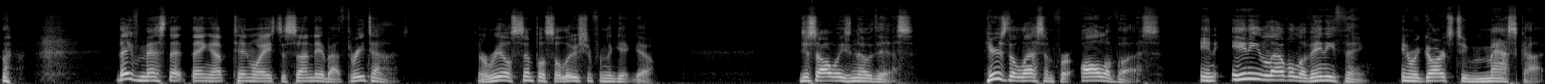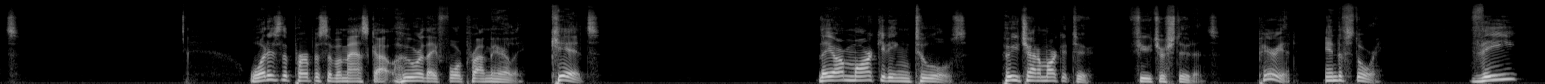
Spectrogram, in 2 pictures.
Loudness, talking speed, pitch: -22 LUFS, 140 wpm, 140 Hz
